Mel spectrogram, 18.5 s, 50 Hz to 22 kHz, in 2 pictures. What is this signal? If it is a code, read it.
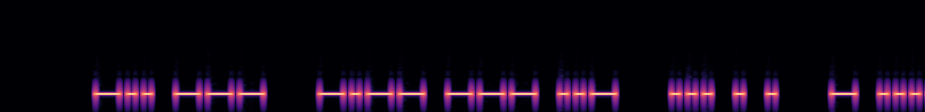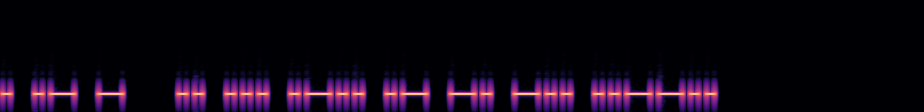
Morse code, heard as a keyed tone, about 15 wpm, 700 Hz. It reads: DO YOU SEE THAT ISLAND?
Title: Sentences from Top 1000 Words - Review Part 3 - 15wpm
